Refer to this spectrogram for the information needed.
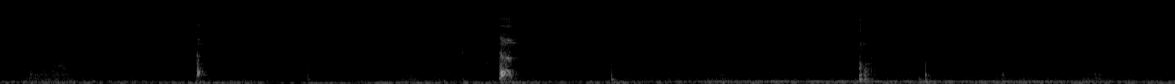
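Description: Soft, sharp hiccup clicks recur irregularly, about seven in twelve seconds, over a low room hum.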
